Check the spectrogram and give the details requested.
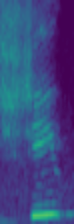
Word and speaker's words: she: I can Okay. understand that you have a problem while pronouncing sh and sir. Okay, you said C was disqualified. It's not C was disqualified, it's she was disqualified.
